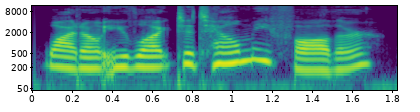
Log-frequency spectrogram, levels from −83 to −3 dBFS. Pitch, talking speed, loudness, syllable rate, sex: 225 Hz, 265 wpm, -15 LUFS, 5.3 syllables/s, female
